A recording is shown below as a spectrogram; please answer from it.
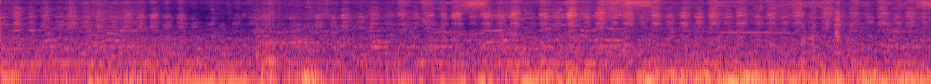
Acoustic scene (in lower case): car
